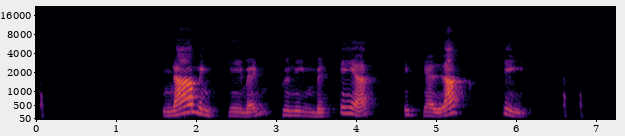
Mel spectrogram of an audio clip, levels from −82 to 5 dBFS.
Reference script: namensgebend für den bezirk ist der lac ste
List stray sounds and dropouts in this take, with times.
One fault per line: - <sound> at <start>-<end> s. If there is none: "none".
none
